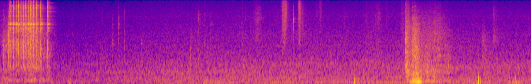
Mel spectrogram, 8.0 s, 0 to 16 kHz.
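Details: Poulan Pro PP4218AV 42cc chainsaw, smelling of fuel, possibly flooded: two short rattling starter-cord pulls about six seconds apart, silence between, no firing; cranking no-start, cold-scored piston found later.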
